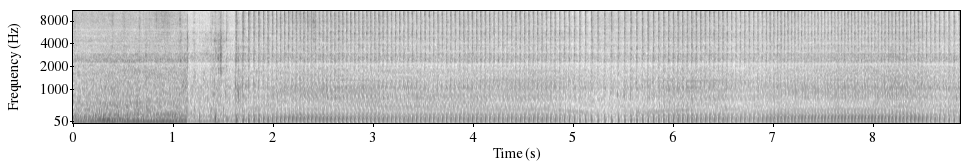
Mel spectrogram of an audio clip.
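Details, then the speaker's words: Pressure washer, 4 HP vertical-shaft engine (2200 PSI, 1.9 GPM rated), just fitted with a 2.2 GPM replacement pump; uneven engine note sagging and recovering in slow waves, engine labouring because the pump is too big for the motor. "Yes, the pump's a little too big for the motor."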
